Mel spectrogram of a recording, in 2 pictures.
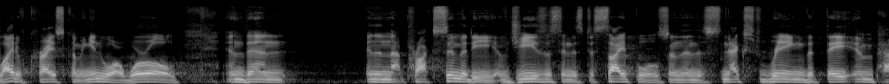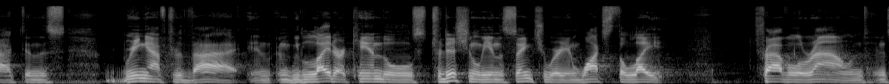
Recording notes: Christmas Eve 2020 (Audio Edition). Check out the audio edition of our 2020 Christmas Eve service!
